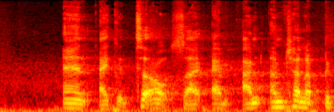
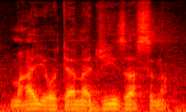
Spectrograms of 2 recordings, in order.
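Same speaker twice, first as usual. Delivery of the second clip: lower, softer Jamaican patois; Jamaican yard accent; 4 semitones lower, 6 dB quieter than usual. Retold or imitated. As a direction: scold in a light Jamaican accent. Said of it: "my yard accent".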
